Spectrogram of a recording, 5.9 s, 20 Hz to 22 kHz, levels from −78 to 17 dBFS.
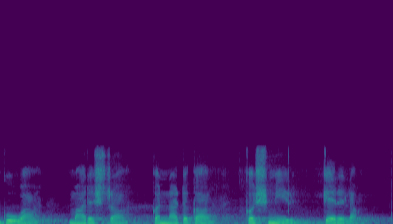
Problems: none marked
